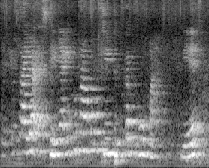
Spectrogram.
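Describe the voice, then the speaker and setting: A woman's voice: high-pitched, slow, warm tone. A woman in her thirties from Wonogiri with a Javanese accent, giving a chatty health talk to elderly people and often asking them questions. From Wonogiri, Central Java, Indonesia. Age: 30s. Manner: chatty, asks the audience questions. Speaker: health educator at a community health center. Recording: echoey hall, far from mic, crowd behind.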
